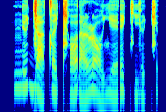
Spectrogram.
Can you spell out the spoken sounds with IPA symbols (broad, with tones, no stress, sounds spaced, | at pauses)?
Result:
n ʏ˧˥˧ ɟ a˧˩˧ t ɐ˨˦ cʰ ɔ˩˧˩ ɾ a˨˦ ɭ ɔ˧˩˧ ʎ e˨˦ ɾ e˧˩˧ c j ʏ˨˦ c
